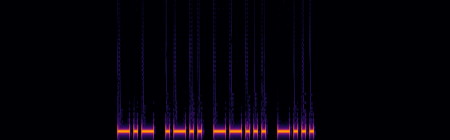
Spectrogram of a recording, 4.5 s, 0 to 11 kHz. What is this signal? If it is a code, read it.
Morse code, heard as a keyed tone, about 31 wpm, 700 Hz. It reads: KL7B
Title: DXCC-100 Call Signs - 4 Characters - 30wpm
